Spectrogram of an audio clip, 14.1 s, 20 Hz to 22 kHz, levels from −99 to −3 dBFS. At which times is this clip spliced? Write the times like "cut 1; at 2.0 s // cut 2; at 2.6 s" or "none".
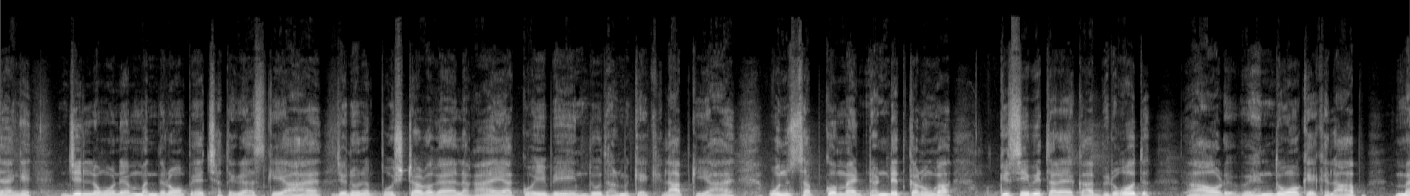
cut 1; at 3.3 s // cut 2; at 9.7 s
